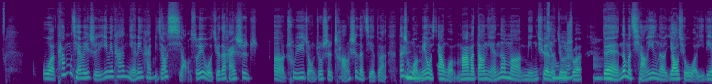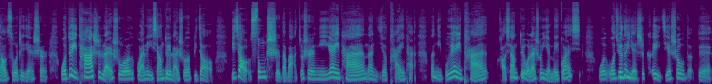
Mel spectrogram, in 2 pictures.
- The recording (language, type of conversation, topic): Chinese, podcast, 家人反对你的选择时，你会怎么处理？
- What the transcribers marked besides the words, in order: none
